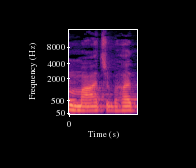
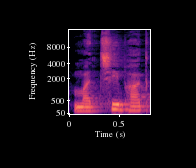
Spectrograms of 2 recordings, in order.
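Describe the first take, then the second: First: The first word is said as 'maach'. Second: The first word is said as 'machhi'. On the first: The speaker shows he knows the native form. "माछ भात भी बोलना आता है" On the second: The speaker deliberately uses a non-native form to feel superior. "लेकिन मैं फिर भी मच्छी बोलूंगा"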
